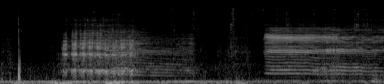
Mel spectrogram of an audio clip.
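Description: Sheep bleating on a farm near feeding time: two drawn-out, wavering bleats, one early and one later, fairly close and loud over a low steady background hum.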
